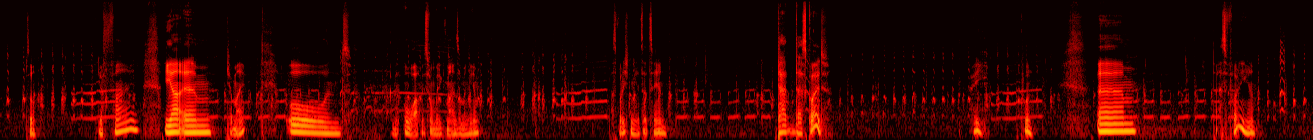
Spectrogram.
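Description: Hens cluck and squawk close by.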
